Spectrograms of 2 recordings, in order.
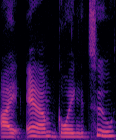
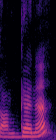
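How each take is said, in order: First: Each word is said fully and separately. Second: The words are contracted and run together. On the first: The speaker calls it wrong. "they don't say I am going to" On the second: The speaker calls it right. "they say I'm gonna"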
